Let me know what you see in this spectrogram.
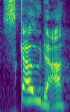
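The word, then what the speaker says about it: Škoda: move actually why because scod reminds me of all the jokes you used to have about scod no but that's how you say it in the language I know yeah but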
